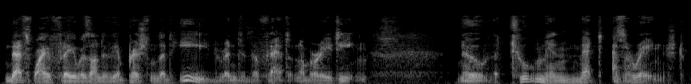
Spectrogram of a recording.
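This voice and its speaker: An eccentric old British detective from a radio mystery. His voice is deep and thoroughly rough, full of fry and husk. He explains deliberately and theatrically, with lively rises and falls. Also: exaggerated voice. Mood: animated, authoritative. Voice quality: gravelly, husky. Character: eccentric older male detective expounding a murder solution. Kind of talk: radio detective drama acting.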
